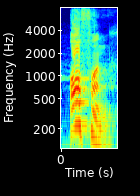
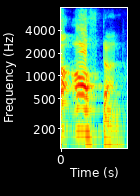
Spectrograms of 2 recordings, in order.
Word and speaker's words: often: Next हमारा word है ऑफन, OFTEN, ऑफन या ऑफ्टन, ऑफन या ऑफ्टन।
